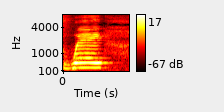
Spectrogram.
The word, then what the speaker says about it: Ouai: blown away by whey whey is of course o-u-a-i but pronounced whey they have three different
